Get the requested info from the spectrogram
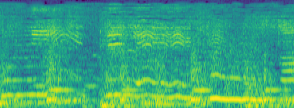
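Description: An old Hindi film song playing, with a singing voice with vibrato over instrumental accompaniment.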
